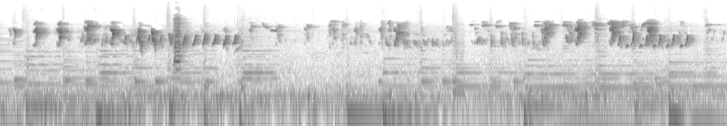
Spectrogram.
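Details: Wild corella cockatoos in Australia: a flock gives a stream of short, high chirping calls in quick irregular bursts, with a pause mid-way, over soft steady background music.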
